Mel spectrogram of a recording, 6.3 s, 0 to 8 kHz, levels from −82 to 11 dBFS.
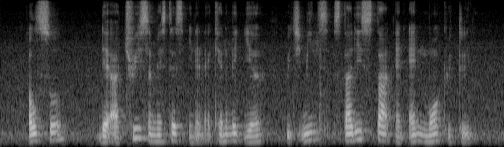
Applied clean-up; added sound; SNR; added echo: none; none; none; none.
